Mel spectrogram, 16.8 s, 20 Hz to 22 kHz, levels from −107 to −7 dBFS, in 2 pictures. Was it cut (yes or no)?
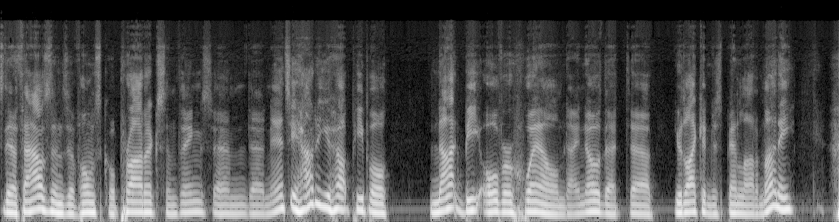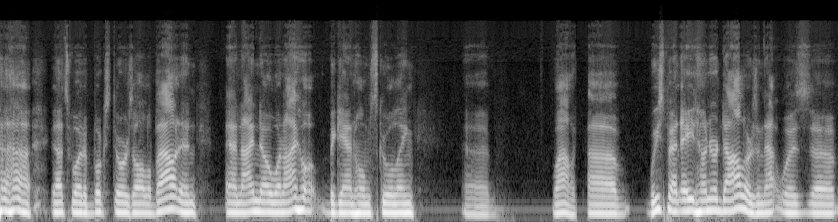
yes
